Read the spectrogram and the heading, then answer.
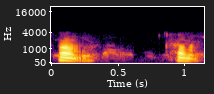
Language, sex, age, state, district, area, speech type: Sanskrit, male, 18-30, Uttar Pradesh, Mirzapur, rural, conversation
